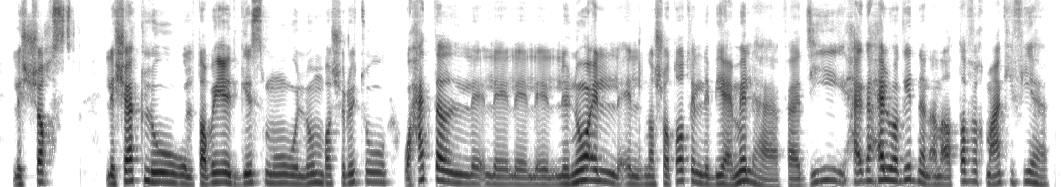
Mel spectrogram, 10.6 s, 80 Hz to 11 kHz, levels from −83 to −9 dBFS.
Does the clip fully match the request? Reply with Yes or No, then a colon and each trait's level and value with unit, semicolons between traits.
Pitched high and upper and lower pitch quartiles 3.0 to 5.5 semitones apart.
No: medium, 155 Hz; average, 4.0 semitones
